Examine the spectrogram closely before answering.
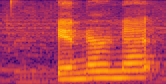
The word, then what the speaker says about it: internet: Internet, winner. Yeah, we're cutting out that T, especially when there's an NT in the middle of a word.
